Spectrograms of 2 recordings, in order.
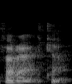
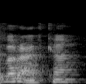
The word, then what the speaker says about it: Varadkar: How is it pronounced? Taoiseach. The Taoiseach at the moment is Leo Eric Varadkar.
